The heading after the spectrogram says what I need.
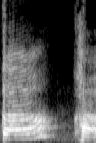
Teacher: उच्चारण में स्वर यंत्रों में कंपन नहीं होता है। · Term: अघोष व्यंजन वर्ण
